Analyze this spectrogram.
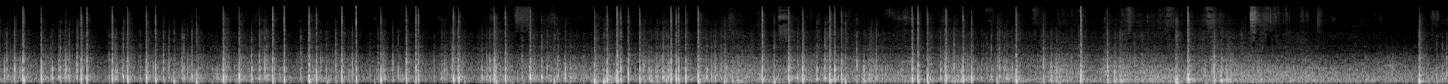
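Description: Aerial fireworks shells bursting in a rapid, dense string of sharp bangs and pops, easing slightly near the end.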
